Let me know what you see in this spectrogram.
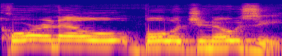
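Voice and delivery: put-on loud, high, heavy English accent laid on big. Recalling Chuck pronouncing the names, imitating Chuck's big English accent. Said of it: "Fucking big English accent".

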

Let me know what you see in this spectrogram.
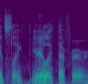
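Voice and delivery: ordinary delivery

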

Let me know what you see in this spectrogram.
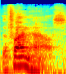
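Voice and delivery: ordinary talk, nothing marked

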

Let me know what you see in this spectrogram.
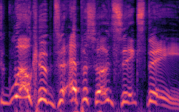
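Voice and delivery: loud, swooping radio announcer voice. Podcast host showing how he opens each episode, radio voice. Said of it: "I always start with my radio voice".

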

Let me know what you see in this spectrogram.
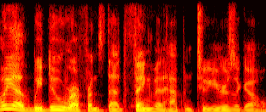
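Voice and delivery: ordinary delivery

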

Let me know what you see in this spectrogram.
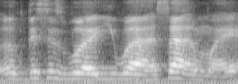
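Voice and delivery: usual speaking voice

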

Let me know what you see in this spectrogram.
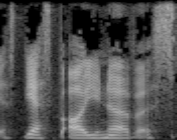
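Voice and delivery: ordinary talk, nothing marked

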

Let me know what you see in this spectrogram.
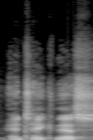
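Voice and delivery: ordinary delivery

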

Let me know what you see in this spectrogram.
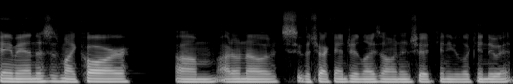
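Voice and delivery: ordinary talk, nothing marked

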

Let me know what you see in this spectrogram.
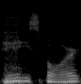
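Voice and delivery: wobbly, shaky, strung-out tone. Mocking how a man talked to their kids, in a junkie-like shaky voice. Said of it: "sounded like a crackhead or like a junkie being like".

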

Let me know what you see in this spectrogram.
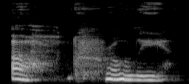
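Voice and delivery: suddenly very tired, exhausted, weary. In a dark car, answering a man who has no idea what to say: very tired. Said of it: "sounding very tired all of a sudden".

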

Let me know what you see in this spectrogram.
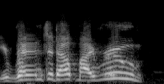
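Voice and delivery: acted, very high, petulant, spoilt-teen bratty yell. Describing the scene where he shouts that thing, Bruce Banner shouting like spoilt teen. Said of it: "shouts that thing like a spoilt teenager".

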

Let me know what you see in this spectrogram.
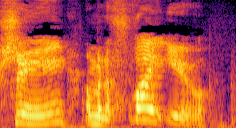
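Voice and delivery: put-on old-timey, high, swooping, sing-song brawler voice. Describing George Washington with his fists up, in an old-timey George Washington voice. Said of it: "He's all old timey with his fists up".

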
